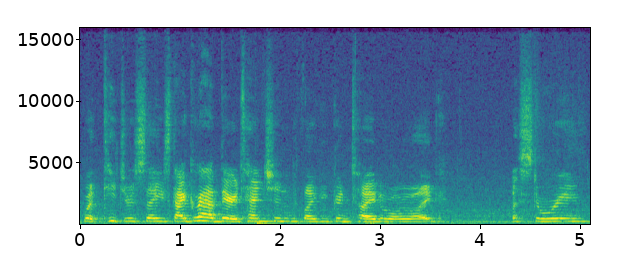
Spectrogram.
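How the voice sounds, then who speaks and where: Teenage girl, podcast guest, high voice, chatty with lots of "like", faint noise behind. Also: flat delivery, a little fast, a bit bright, low-quality recording. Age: teens. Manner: storytelling with frequent "like". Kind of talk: casual chat.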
